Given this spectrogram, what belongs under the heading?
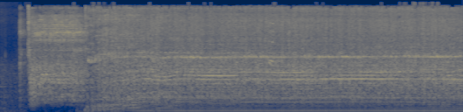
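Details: Ferris zero-turn mower after troubleshooting, new battery and repairs, started before engaging the deck: brief crank, catches at once and settles into a steady, even idle with no knocks or misses; normal start and idle.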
